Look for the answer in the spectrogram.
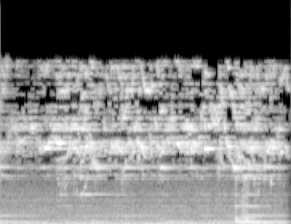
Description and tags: cuerda atmosfera
bohemia glass glasses wine flute violin jangle tinkle clank cling clang clink chink ring
bohemia, chink, clang, clank, cling, clink, flute, glass, glasses, jangle, ring, tinkle, violin, wine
